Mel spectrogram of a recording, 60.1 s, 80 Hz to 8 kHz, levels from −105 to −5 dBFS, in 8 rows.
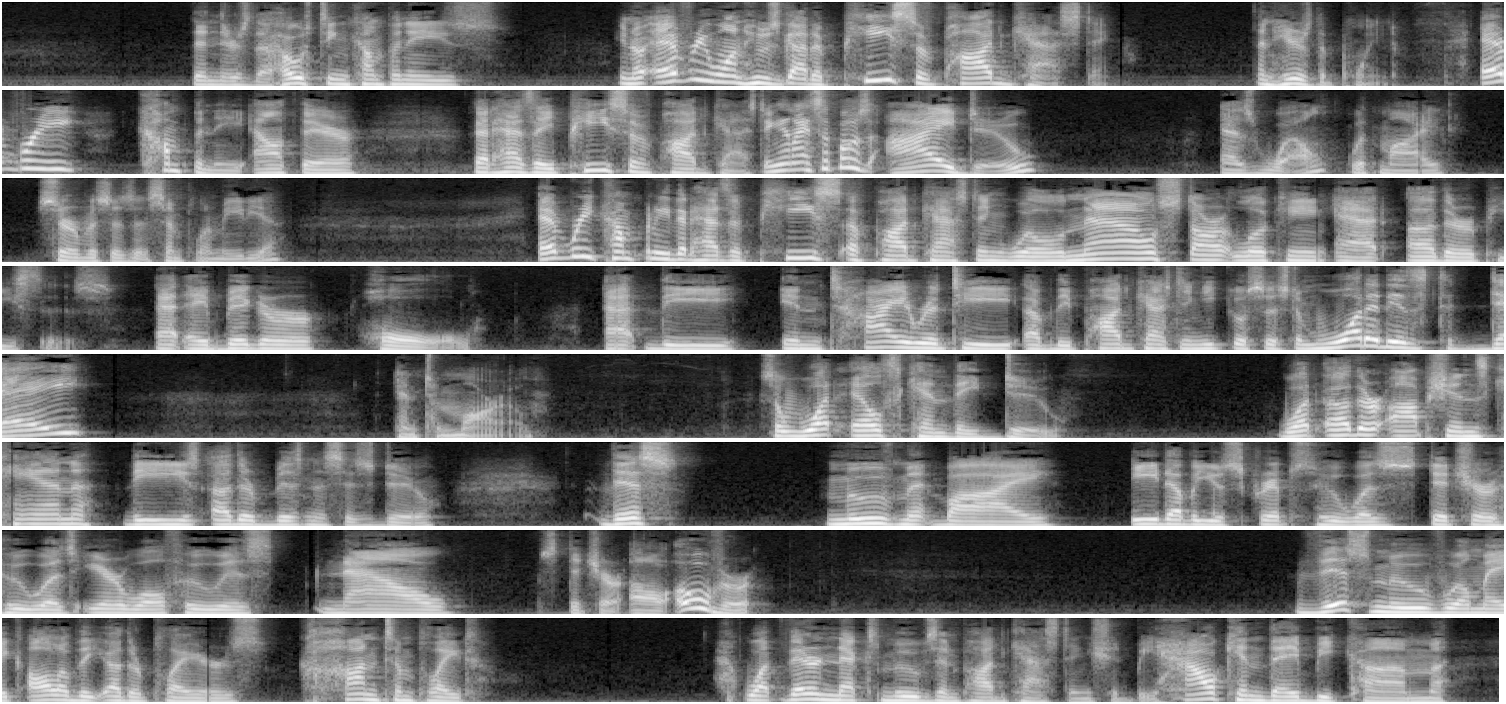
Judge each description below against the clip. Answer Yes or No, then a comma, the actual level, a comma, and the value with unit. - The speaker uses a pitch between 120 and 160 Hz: Yes, low, 135 Hz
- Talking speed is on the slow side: Yes, slow, 125 wpm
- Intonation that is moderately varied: No, wide, 7.0 semitones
